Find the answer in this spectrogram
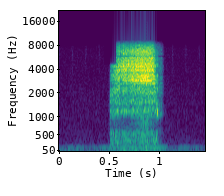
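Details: A wild barn owl chick in its nest box gives a single rasping, breathy hiss near half a second long, begging its parents for food at 1:15 am in late May 2023.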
